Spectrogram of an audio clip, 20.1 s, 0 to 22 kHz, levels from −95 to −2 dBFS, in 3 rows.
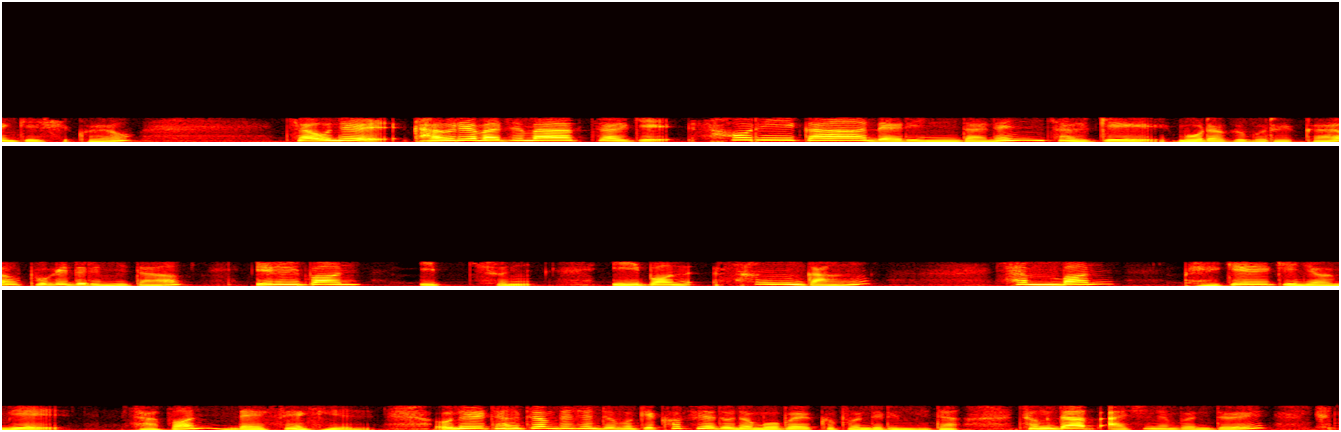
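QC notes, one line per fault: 8.64–8.78 s, 12.52–12.60 s, 13.86–13.98 s: comfort noise in place of the background. Brief pauses lose their real background to a flat, featureless hiss, about 2 dB louder, 1 dB quieter and 3 dB quieter respectively. The likely cause is discontinuous transmission filling pauses with synthetic noise. The spectrogram shows smooth, uniform patches below 4 kHz, and the waveform shows a steady low-level band.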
